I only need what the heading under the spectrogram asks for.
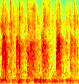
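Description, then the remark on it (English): An audience claps together in a steady, fairly loud burst of applause lasting the whole moment, the dense patter rising and falling slightly, with faint voices murmuring underneath. “Yeah, if you want to clap, please do.”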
